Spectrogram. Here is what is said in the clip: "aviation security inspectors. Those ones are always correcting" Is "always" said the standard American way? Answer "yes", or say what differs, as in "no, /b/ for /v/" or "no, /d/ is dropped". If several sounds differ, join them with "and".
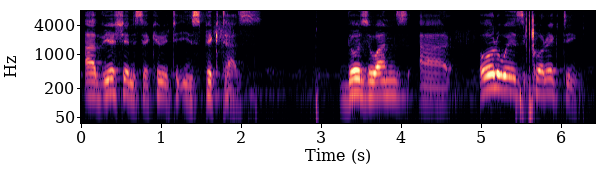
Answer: yes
